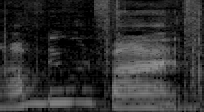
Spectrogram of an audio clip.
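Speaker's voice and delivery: hushed, sweet, soft, high slight southern twang. Quoting a sweet lady they talked with; imitating slight southern twang. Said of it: "it's kind of got a little bit of a southern twang to it".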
